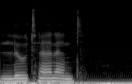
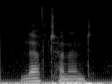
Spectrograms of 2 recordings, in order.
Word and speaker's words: lieutenant: আই ইউটিই এন এনটি লুটানেন্ট লুটানেন্ট এটার British উচ্চারণ হচ্ছে লেফটানন্ট লেফটান্ট সো আমরা এতক্ষণ যে ফ্রেঞ্চ অরিজিন ইংলিশ ওয়ার্ডস গুলোর প্রনান্সিয়েশন দেখলাম এগুলো হচ্ছে মূলত আমেরিকান প্রনান্সিয়েশন।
